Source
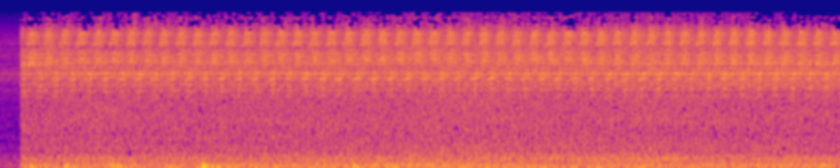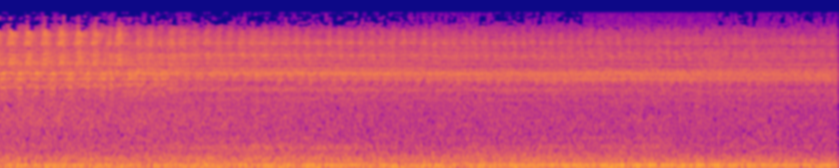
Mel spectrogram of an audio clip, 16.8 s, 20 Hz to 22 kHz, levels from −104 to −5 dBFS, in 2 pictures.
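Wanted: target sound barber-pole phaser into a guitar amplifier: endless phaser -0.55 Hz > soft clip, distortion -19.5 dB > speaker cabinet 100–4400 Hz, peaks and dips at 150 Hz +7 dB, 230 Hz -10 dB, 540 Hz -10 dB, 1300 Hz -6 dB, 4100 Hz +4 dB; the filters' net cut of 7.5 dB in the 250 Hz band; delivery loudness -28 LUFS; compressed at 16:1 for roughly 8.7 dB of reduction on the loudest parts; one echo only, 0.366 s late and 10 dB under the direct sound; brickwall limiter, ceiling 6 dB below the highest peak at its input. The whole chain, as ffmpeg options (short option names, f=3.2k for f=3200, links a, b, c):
-filter_complex "[0:a]equalizer=f=250:t=o:g=-8,acompressor=threshold=-22dB:ratio=16,alimiter=limit=-18dB:level=0:latency=1,aecho=1:1:366:0.316,asplit=2[a][b];[b]afreqshift=-0.55[c];[a][c]amix=inputs=2:normalize=1,asoftclip=threshold=-23.5dB,highpass=100,equalizer=f=150:t=q:w=4:g=7,equalizer=f=230:t=q:w=4:g=-10,equalizer=f=540:t=q:w=4:g=-10,equalizer=f=1.3k:t=q:w=4:g=-6,equalizer=f=4.1k:t=q:w=4:g=4,lowpass=f=4.4k:w=0.5412,lowpass=f=4.4k:w=1.3066,volume=4dB"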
